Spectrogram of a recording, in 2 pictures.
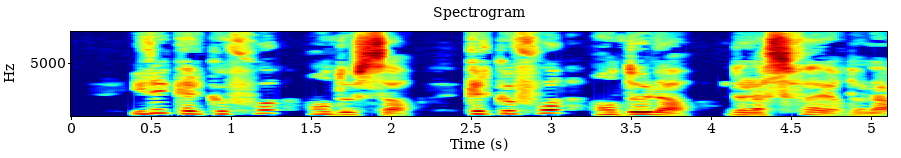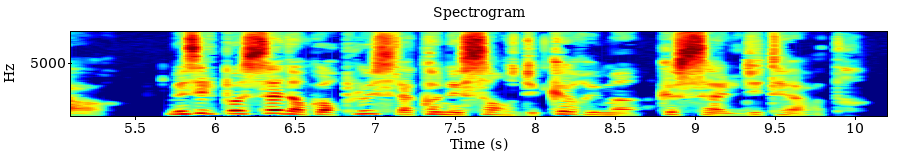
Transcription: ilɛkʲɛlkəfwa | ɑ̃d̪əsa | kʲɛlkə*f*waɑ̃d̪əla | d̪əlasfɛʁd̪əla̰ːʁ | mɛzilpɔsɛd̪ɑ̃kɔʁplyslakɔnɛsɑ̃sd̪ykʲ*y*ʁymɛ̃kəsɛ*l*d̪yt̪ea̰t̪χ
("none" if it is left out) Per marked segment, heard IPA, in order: f, œ, l

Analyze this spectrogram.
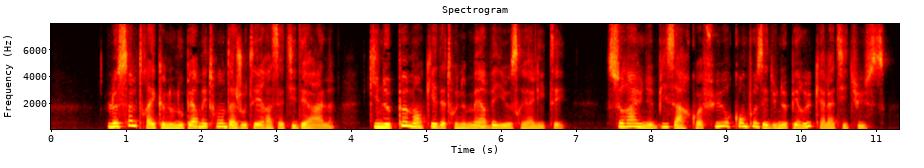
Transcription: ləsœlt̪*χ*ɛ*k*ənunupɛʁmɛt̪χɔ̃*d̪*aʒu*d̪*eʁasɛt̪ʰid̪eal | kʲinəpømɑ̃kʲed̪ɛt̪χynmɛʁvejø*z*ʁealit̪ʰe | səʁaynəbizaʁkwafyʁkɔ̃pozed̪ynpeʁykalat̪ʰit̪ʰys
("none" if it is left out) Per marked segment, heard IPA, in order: χ, k, d̪, t̪, z

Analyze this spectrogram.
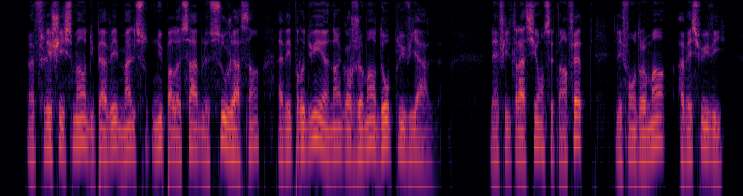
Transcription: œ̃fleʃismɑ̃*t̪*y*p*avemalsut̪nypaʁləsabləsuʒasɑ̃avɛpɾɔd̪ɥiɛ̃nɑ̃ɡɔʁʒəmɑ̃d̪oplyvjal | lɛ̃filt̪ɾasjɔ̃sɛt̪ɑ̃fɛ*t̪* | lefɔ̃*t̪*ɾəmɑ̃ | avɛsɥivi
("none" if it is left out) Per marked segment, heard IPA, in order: d̪, p, t̪, d̪

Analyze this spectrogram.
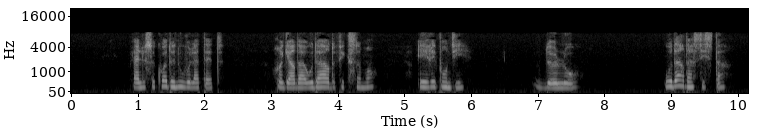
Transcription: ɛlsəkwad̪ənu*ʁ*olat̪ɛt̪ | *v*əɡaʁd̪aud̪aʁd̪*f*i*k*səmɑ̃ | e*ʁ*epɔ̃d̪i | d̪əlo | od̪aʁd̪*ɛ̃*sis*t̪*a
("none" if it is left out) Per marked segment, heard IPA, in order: v, ʁ, f, k, ʁ, ɛ̃, t̪

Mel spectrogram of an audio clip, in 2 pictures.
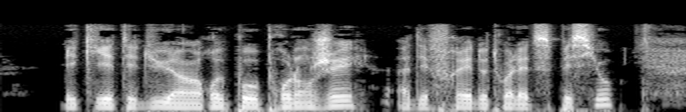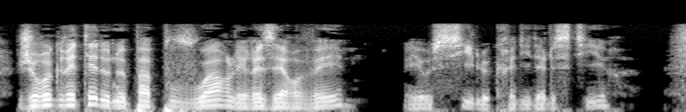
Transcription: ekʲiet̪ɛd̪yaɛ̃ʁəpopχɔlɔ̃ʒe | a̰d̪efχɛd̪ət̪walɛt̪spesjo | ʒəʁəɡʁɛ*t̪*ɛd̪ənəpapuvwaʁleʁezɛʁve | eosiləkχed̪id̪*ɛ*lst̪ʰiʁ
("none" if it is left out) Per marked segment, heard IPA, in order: t̪, ɛ

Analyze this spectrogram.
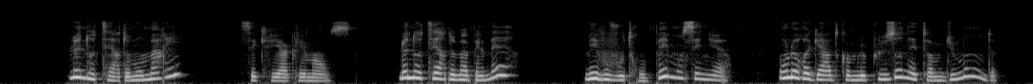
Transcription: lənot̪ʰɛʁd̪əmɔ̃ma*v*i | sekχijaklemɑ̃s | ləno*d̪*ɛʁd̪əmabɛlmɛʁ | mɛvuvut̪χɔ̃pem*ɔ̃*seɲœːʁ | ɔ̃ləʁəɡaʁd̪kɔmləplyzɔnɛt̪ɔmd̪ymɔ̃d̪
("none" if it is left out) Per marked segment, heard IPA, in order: ʁ, t̪, ɔ̃

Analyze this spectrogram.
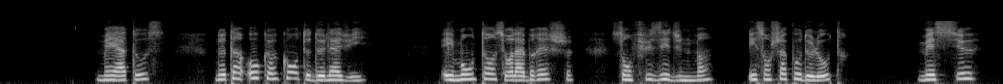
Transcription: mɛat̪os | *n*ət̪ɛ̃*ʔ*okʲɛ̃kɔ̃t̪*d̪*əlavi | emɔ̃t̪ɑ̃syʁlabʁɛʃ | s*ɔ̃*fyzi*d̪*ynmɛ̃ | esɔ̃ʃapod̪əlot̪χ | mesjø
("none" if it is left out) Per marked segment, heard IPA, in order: n, ʔ, d̪, ɔ̃, d̪

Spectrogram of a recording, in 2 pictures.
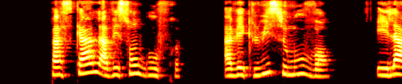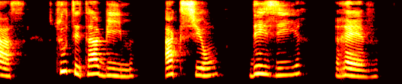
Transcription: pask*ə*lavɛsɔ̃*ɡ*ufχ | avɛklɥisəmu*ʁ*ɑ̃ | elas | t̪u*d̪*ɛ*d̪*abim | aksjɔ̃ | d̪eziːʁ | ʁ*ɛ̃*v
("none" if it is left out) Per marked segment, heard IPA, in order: a, ɡ, v, t̪, t̪, ɛ

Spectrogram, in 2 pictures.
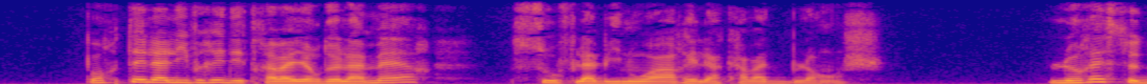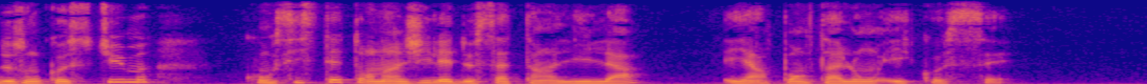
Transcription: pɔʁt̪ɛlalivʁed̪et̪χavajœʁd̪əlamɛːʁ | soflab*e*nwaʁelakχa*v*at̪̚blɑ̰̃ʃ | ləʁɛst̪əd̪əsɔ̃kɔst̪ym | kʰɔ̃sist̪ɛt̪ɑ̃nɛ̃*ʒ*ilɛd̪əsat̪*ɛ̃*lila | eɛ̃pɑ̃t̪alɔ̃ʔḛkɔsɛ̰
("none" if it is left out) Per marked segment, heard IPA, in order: i, v, ʒ, ɛ̃

